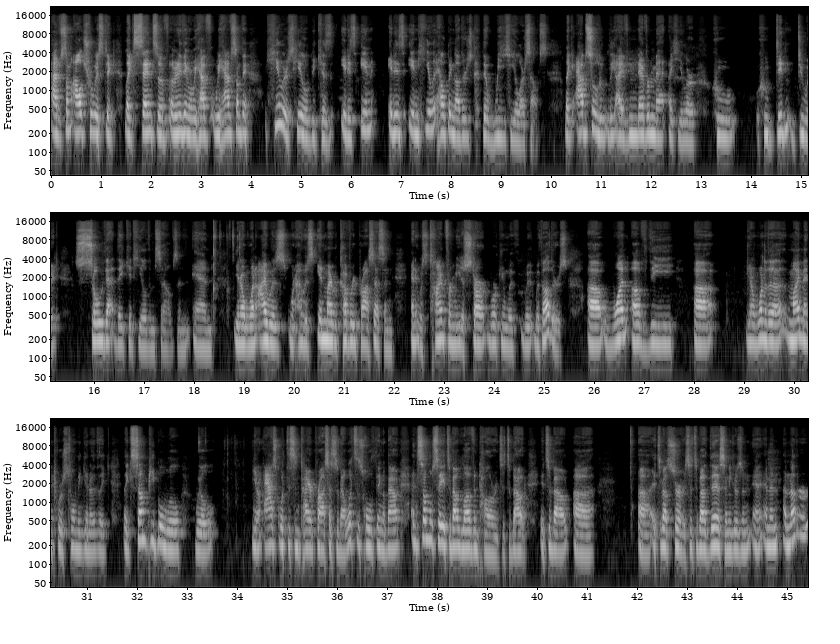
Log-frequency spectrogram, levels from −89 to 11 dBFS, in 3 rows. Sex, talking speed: male, 185 wpm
